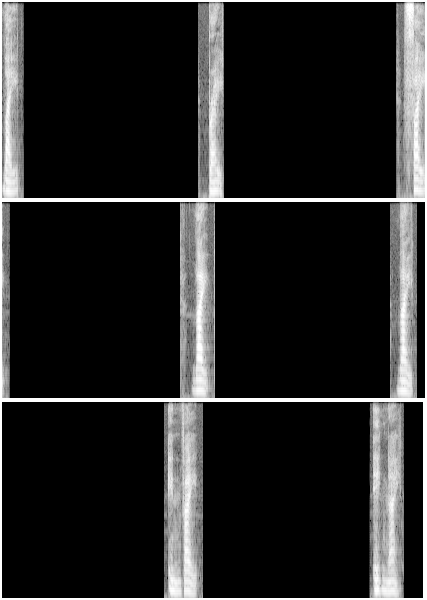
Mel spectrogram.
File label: stems vox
